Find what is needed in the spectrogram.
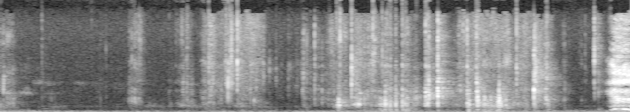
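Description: Pages of a hardcover picture book being handled and turned: soft papery rustles and crinkles, thickest in the second half, over a steady low room hum.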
